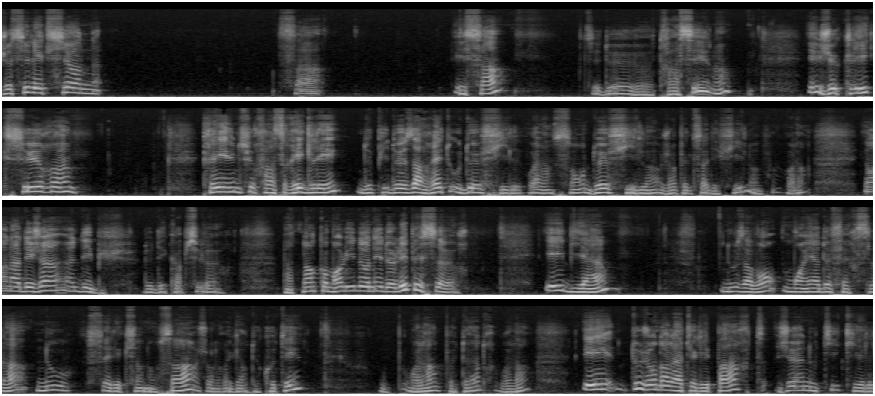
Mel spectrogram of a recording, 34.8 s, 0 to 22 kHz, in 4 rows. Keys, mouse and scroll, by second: 2.3 click, 4.2 ctrl+click, 15.8 click, 17.1-22.4 drag, 23.8 scroll down 1, 24.5 click, 25.3 space, 26.7 click, 28.2 1, 28.9-29.3 scroll up 2, 29.4-30.0 right drag, 34.6 click.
